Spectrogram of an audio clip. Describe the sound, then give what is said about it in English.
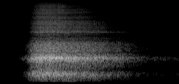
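A single deep, slow breath, soft and airy, swelling quickly and then trailing off gently over about a second and a half, heard alone in quiet. “And we're going to take a deep breath in and out. So breathing in and out.”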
